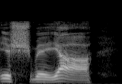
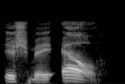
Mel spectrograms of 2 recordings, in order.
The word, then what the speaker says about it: Ishmael: El is the third syllable, not Yahweh. It's not Ishmael, it's Ishmael.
